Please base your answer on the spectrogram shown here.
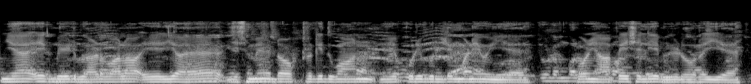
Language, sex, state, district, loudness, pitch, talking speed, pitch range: Hindi, male, Uttar Pradesh, Shamli, -13 LUFS, 125 Hz, 200 wpm, 115-125 Hz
